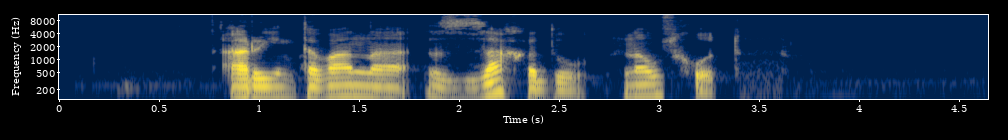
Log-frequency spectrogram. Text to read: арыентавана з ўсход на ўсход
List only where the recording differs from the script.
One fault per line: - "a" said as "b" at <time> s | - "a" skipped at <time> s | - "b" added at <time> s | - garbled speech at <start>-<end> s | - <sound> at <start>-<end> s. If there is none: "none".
- "ўсход" said as "захаду" at 2.1 s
